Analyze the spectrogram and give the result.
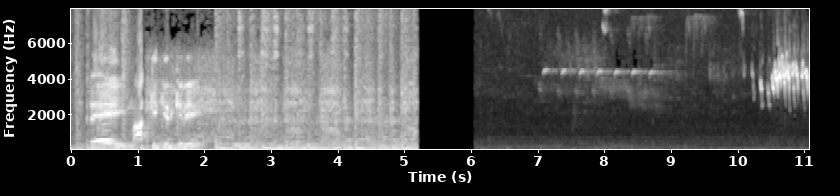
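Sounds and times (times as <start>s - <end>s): faint outdoor background noise: 6.1s - 11.0s
small bird chirping: 6.4s - 11.0s.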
